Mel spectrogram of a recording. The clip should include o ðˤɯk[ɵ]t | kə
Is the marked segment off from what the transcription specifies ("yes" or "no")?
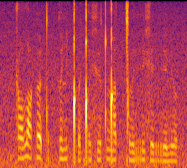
yes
